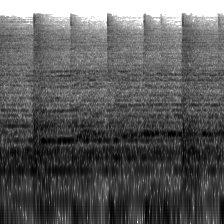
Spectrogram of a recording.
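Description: Live rock band playing: electric guitars, bass and drums, with held, sustained singing over them and cymbal crashes soon after the start and again near the end.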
